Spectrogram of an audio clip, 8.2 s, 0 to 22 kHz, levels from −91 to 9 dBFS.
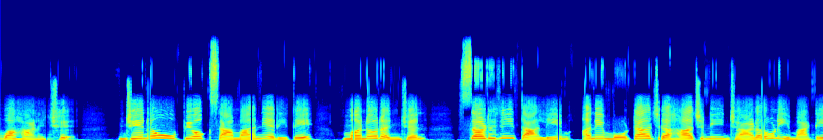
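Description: Bluetooth SBC compression runs through the whole speech clip, likely the cause of its thin, gritty sound. The top sub-bands get too few bits, so the treble flickers or drops out and rough quantisation noise and aliasing sit on the sound, which fits a low bitrate near 80 kbps.

A gap between chunks occurs at 0.45, 1.48, 2.50, 3.52, 4.54, 5.57, 6.59 and 7.61 s. Each is about 23 ms of silence, repeating every 1.0 s. Nothing is lost, but each join between chunks is held apart by a short hole.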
